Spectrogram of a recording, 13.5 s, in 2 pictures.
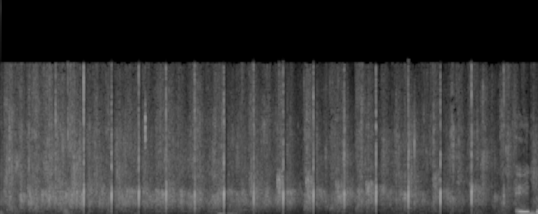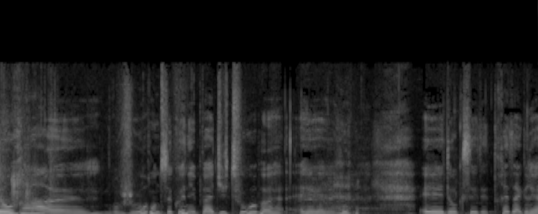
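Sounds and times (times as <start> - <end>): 
audience applauding: 0.0 - 7.5
speech: 0.8 - 1.1, 6.4 - 11.3, 12.0 - 13.4
laughter: 10.5 - 11.4.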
